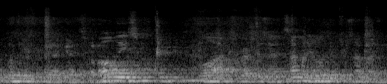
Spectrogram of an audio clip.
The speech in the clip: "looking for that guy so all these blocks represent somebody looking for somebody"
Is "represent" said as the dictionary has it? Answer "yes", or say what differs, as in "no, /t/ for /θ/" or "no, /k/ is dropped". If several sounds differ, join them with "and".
yes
